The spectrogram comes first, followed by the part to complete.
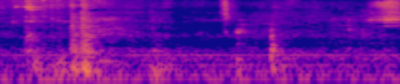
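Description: A sip of hot tea from a glass mug, with a couple of soft brief sounds about half a second and about a second and a half in.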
